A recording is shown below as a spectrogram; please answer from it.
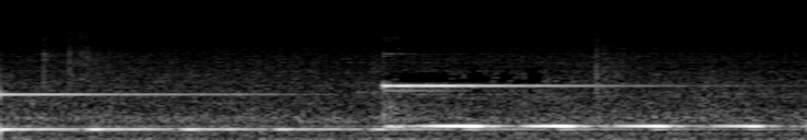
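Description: Vibraphone playing slow single notes that ring on with a pulsing tremolo; a second, higher note is struck about two seconds in and sustains.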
